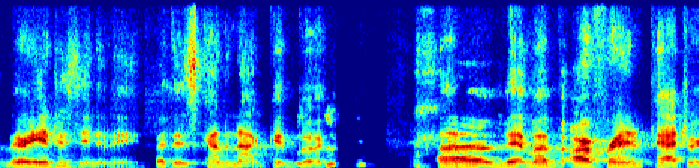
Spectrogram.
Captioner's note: chuckles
